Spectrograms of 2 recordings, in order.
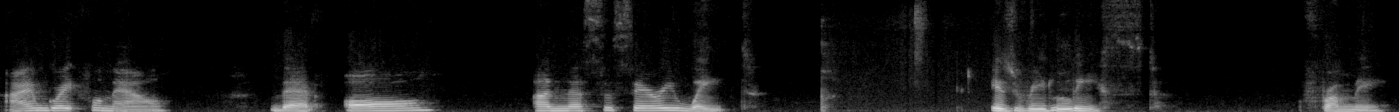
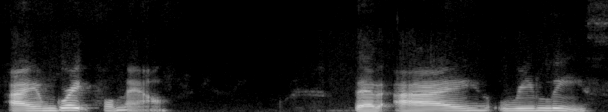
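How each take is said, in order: First: Slow mantra. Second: Slow, measured mantra with long pauses. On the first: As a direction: lay each phrase down gently. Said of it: "let me give it to you again". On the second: Teaching listeners a mantra, slow and measured. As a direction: recite each word slowly for listeners. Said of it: "So Imma say it slow". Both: Shown as a demonstration.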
